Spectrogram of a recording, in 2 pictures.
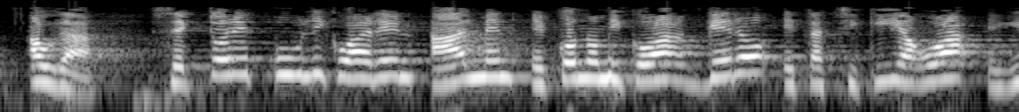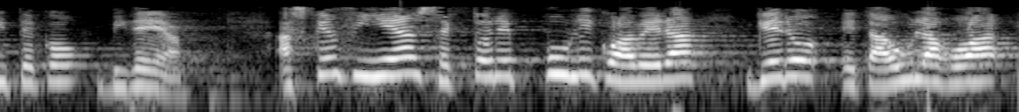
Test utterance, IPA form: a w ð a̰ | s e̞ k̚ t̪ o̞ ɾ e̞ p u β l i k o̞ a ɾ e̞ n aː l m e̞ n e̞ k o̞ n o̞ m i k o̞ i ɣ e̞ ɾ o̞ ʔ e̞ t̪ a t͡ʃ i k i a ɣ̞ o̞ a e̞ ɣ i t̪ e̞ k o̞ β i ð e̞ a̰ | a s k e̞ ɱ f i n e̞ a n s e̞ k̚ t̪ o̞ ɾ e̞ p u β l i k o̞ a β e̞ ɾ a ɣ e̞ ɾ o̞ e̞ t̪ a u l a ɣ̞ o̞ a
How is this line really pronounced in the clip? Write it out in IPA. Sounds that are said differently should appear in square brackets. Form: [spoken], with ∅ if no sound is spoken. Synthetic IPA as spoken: a w ð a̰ | s e̞ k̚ t̪ o̞ ɾ e̞ p u β l i k o̞ a ɾ e̞ n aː l m e̞ n e̞ k o̞ n o̞ m i k o̞ [a] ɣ e̞ ɾ o̞ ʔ e̞ t̪ a t͡ʃ i k i a ɣ̞ o̞ a e̞ ɣ i t̪ e̞ k o̞ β i ð e̞ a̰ | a s k e̞ ɱ f i [ɲ] e̞ a n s e̞ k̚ t̪ o̞ ɾ e̞ p u β l i k o̞ a β e̞ ɾ a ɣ e̞ ɾ o̞ e̞ t̪ a u l a ɣ̞ o̞ a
